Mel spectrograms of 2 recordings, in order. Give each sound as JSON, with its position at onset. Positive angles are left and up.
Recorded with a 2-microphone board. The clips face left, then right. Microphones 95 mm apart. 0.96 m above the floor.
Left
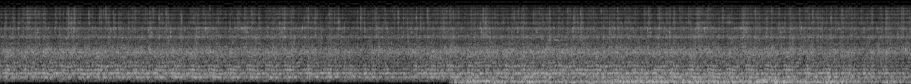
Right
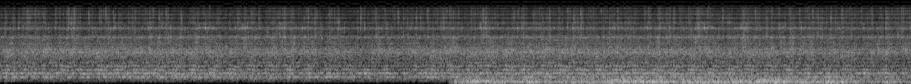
{"t": 4.5, "sound": "a camera shutter", "side_deg": -25, "distance_m": 2.5}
